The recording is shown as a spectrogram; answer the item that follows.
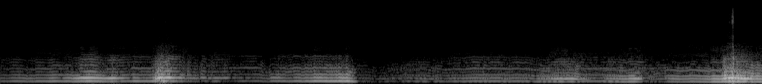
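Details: European hornet (Vespa crabro) recorded in the Eifel, Germany: low, rich droning buzz that wavers in pitch and loudness as it flies about, broken by brief knocking sounds.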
